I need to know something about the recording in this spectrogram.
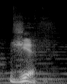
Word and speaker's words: GIF: It was based on the jar of peanut butter, so it needed a soft G, no matter what rolled off the tongue better and whether the word was graphics.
